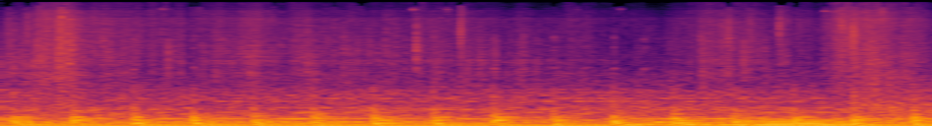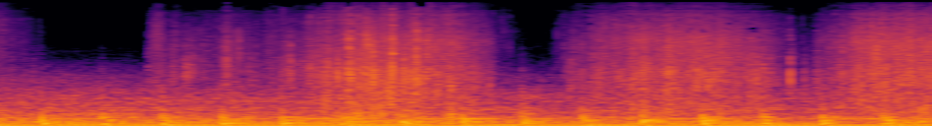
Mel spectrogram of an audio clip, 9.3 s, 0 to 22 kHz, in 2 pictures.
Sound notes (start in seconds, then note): 0.1 tense music continues; 5.8 bodies scuffling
